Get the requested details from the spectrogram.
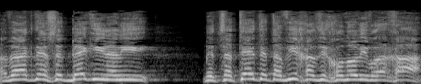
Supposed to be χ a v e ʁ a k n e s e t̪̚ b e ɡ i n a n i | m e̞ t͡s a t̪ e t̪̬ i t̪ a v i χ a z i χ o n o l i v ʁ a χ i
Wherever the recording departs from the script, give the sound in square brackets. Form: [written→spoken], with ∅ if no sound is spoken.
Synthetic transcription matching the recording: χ a v e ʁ a k n e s e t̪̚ b e ɡ i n a n i | m e̞ t͡s a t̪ e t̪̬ [i→e] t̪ a v i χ a z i χ o n o l i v ʁ a χ [i→a]

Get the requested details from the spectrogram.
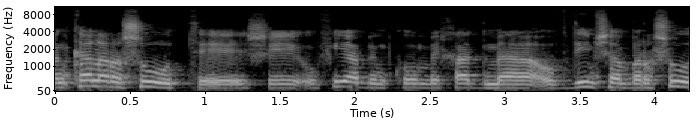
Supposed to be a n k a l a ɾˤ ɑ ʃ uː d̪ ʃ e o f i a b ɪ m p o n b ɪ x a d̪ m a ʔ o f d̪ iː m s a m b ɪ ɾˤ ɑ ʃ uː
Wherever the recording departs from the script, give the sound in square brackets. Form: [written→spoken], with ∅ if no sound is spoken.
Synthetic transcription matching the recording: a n k a l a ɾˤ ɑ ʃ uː [d̪→t̪] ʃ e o f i a b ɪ m [p→k] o [n→m] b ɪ x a d̪ m a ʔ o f d̪ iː m [s→ʃ] a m b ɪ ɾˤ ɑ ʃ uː

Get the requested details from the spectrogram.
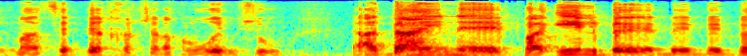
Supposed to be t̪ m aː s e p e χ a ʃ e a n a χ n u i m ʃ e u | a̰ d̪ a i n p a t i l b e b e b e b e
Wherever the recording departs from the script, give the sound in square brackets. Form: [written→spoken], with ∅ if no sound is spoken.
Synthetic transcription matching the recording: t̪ m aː s e p e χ a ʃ e a n a χ n u i m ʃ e u | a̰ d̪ a i n p a [t→ʔ] i l b e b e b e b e

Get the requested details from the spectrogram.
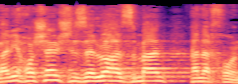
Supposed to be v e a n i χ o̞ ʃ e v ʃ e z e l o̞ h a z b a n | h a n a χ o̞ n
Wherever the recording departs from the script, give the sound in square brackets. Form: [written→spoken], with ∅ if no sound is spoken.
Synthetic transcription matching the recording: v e a n i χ o̞ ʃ e v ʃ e z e l o̞ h a z [b→m] a n | h a n a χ o̞ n

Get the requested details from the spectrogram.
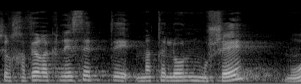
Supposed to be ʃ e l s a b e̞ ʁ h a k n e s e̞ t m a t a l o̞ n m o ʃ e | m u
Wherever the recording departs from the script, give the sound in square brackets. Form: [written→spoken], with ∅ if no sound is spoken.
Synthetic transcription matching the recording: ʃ e l [s→χ] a [b→v] e̞ ʁ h a k n e s e̞ t m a t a l o̞ n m o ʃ e | m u

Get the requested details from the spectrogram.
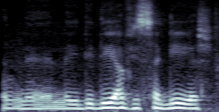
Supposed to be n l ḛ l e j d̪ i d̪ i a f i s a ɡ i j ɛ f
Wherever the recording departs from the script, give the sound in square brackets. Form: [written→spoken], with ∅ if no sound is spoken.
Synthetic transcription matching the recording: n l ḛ l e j d̪ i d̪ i a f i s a ɡ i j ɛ [f→ʃ]

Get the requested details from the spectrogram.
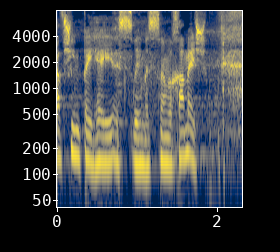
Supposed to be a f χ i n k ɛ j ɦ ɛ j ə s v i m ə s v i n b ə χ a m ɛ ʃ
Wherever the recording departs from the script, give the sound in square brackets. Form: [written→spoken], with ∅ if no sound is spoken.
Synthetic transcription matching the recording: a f [χ→ʃ] i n [k→p] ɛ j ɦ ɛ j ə s [v→ʁ] i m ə s [v→ʁ] i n [b→v] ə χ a m ɛ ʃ

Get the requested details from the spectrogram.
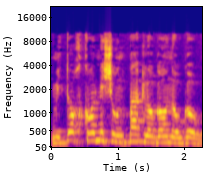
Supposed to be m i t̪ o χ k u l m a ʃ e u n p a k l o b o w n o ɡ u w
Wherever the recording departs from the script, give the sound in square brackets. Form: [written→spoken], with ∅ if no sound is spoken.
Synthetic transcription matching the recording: m i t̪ o χ k [u→o] l m [a→i] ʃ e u n p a k l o [b→ɡ] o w n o ɡ [u→o] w

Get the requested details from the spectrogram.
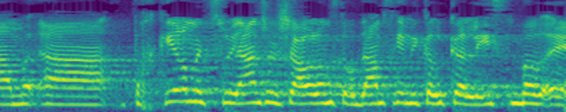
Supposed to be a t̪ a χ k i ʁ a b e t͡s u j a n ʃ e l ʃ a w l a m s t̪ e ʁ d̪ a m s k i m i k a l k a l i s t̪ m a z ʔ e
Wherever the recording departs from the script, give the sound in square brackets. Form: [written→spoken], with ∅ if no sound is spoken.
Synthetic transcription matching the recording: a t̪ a χ k i ʁ a [b→m] e t͡s u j a n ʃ e l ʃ a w l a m s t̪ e ʁ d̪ a m s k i m i k a l k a l i s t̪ m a [z→ʁ] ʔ e

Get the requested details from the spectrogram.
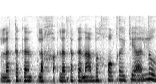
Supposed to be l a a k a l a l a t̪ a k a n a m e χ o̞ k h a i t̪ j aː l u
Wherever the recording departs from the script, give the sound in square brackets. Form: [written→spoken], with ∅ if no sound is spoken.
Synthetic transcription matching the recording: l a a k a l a l a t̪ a k a n a [m→b] e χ o̞ k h a i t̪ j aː l u

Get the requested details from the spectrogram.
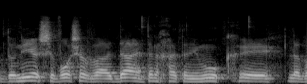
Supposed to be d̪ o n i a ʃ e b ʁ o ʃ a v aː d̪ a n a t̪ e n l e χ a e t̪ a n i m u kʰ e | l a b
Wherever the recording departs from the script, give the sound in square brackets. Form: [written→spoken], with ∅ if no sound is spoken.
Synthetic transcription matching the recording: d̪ o n i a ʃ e [b→v] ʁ o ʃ a v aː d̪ a n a t̪ e n l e χ a e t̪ a n i m u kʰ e | l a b

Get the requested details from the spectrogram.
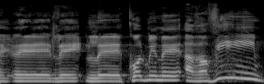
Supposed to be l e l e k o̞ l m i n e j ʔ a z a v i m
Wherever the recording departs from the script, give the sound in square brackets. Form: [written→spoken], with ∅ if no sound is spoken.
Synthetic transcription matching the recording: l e l e k o̞ l m i n e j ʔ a [z→ʁ] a v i m

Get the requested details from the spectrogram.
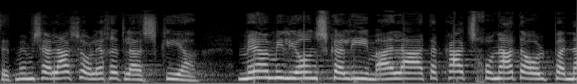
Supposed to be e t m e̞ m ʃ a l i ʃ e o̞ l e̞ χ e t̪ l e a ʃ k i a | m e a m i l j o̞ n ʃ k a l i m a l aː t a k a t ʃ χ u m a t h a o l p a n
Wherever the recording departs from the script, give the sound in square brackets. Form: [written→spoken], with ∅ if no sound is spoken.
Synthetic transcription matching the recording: e t m e̞ m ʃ a l [i→a] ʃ e o̞ l e̞ χ e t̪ l e a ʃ k i a | m e a m i l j o̞ n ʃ k a l i m a l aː t a k a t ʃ χ u [m→n] a t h a o l p a n

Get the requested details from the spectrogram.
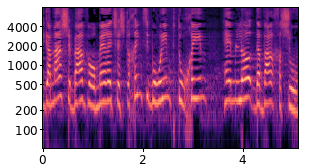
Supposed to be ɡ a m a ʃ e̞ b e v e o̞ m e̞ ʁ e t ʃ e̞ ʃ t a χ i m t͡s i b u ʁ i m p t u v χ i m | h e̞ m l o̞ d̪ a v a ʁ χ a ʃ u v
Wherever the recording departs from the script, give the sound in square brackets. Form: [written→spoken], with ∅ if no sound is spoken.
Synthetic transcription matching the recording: ɡ a m a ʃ e̞ b [e→a] v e o̞ m e̞ ʁ e t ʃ e̞ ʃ t a χ i m t͡s i b u ʁ i m p t u [v→∅] χ i m | h e̞ m l o̞ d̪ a v a ʁ χ a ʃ u v

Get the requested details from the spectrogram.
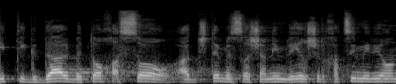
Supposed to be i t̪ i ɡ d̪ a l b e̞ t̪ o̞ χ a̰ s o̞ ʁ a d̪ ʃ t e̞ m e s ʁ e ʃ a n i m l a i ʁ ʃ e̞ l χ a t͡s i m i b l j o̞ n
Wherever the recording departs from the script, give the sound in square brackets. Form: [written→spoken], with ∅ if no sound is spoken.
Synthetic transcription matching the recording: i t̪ i ɡ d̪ a l b e̞ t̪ o̞ χ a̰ s o̞ ʁ a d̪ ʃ t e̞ m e s ʁ e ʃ a n i m l [a→e] i ʁ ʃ e̞ l χ a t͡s i m i [b→∅] l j o̞ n

